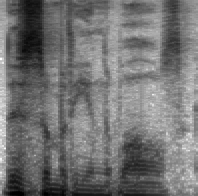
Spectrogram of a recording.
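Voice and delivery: low, loud ghostly growl in the ear; deep spectral voice right by the ear; proper ghostly voice. Retold or imitated. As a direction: drop it low and menacing like a voice from the walls. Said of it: "But it was like proper".

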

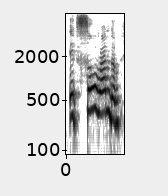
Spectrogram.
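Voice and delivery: ordinary talk, nothing marked

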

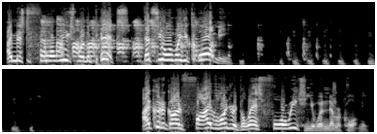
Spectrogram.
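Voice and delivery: loud, high-pitched protest; indignant outburst. Real, not acted. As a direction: shout your excuse at your rival. Angry excuse for losing the league.

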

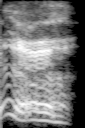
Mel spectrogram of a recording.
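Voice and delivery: high mock groan of an obnoxious guy; mocking grunt. The guy answering my brother, mocking high groan. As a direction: imitate a loudmouth's dismissive "ugh". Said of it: "And, and the guy's like".

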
